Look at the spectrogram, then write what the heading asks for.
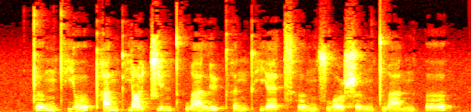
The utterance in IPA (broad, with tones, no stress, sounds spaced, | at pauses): t̪ ɤ˨˦ ŋ t̪ʰ j o˥˨ ʊ̯ pʰ a˦ n pʰ j ɑ˨ ʊ̯ t͡ɕ y˨˦ n t̪ʰ w ä˨˩ l y˦ pʰ ə˨˦ n pʰ j ɛ˦ t͡sʰ ɤ˨˦ ŋ s w ɔ˨˦ ʂ ɤ˨˦ ŋ t̪ w a˨˦ n | ɤ˨˦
